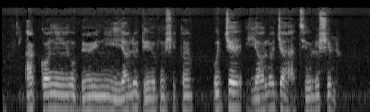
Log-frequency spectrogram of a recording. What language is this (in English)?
Yoruba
